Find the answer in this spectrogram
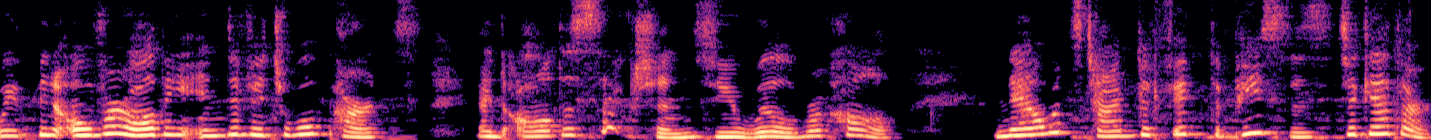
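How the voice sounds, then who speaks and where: A woman uses a put-on character voice pitched high. Her pace is moderate. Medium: read story. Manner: bright, instructive.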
